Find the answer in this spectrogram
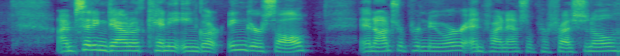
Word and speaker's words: Ingersoll: His name is Kenny Ingresol. Uh actually Kenny, how do you say your last name? Is that correct? Ingresol.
